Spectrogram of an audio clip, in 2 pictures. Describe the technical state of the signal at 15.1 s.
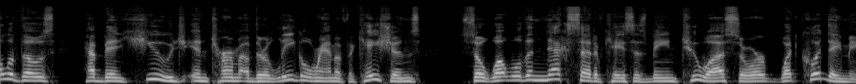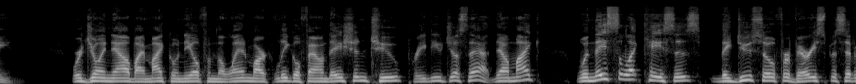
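At 15.1 s the audio is intact, with no audible fault at that moment.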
